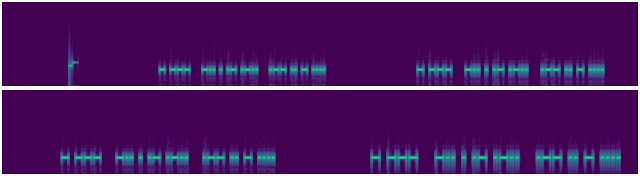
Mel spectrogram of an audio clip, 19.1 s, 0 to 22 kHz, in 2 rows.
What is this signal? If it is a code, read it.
Morse code, heard as a keyed tone, about 39 wpm, 700 Hz. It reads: TO DEAL WITH TO DEAL WITH TO DEAL WITH TO DEAL WITH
